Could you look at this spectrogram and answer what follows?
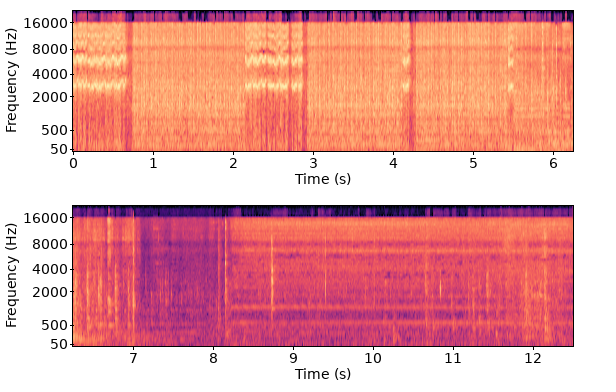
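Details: Loud high steady squeal over running engine for several seconds when steering is turned, then drops off; slipping belt, probably power steering belt.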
